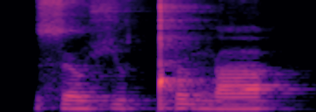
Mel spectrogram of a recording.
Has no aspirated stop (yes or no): no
